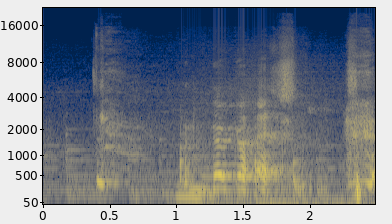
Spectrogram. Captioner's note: laughs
